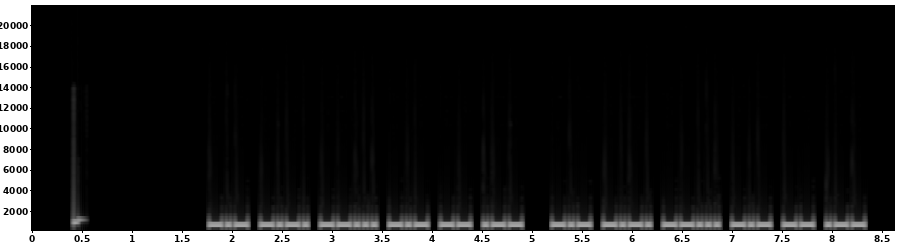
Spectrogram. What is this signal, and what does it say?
Morse code, heard as a keyed tone, about 28 wpm, 700 Hz. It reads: KC7KMW KC7KMW
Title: USA Call Signs Repeated 3x 28wpm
